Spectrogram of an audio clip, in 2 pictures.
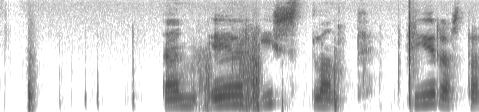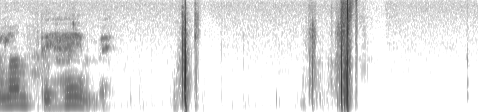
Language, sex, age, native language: Icelandic, female, 50-59, Icelandic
